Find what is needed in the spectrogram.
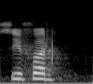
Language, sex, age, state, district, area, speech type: Dogri, female, 18-30, Jammu and Kashmir, Reasi, rural, read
